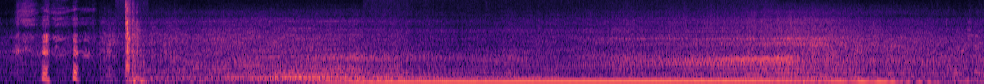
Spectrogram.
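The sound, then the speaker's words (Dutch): A few sharp clicks, then a vintage car engine roars to life and revs up with a bit of throttle as the car sets off for a short drive, its low drone climbing steadily in pitch and staying loud for several seconds before easing slightly. “Nou, om een stukje te gaan rijden.”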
